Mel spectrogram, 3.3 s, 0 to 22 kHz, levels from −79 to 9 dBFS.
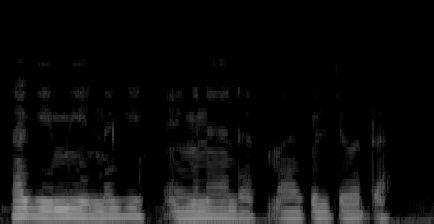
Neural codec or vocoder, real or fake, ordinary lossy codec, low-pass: none; real; MP3, 64 kbps; 7.2 kHz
